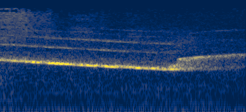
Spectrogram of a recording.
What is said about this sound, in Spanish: pasó una ambulancia, pero ya dejemos que pase. No, qué pesado. Y que se escucha, pues niña, estamos en una ciudad que se mueve. Aquí pasan ambulancias y bomberos toda la noche, todo el día.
